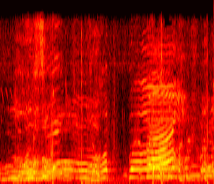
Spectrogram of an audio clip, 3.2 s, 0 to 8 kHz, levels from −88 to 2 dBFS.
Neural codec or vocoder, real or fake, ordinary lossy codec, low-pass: none; real; none; 7.2 kHz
